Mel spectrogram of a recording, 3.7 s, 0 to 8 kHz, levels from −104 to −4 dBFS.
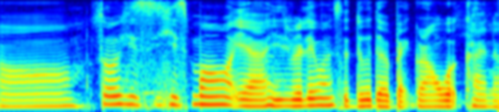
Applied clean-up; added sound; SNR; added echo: none; none; none; none.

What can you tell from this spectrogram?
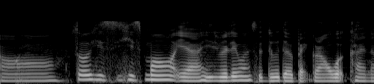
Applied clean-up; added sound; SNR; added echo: neural mask model Resemble Enhance denoiser.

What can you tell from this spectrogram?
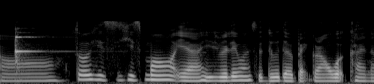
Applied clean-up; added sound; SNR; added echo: neural diffusion model UNIVERSE++.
